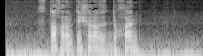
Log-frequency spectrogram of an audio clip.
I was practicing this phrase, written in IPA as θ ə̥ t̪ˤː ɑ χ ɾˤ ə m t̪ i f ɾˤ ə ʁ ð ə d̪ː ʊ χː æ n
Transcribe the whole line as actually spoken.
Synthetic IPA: θ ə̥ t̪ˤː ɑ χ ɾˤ ə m t̪ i ʃ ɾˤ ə v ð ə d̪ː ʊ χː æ n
